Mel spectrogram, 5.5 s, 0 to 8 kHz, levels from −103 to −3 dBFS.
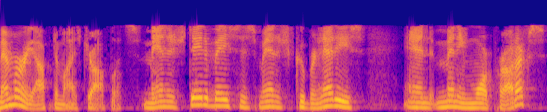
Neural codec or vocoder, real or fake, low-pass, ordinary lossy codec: codec, 16 kHz in and 24 kHz out, 1 kbps, XY-Tokenizer; fake; 7.2 kHz; AAC, 16 kbps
